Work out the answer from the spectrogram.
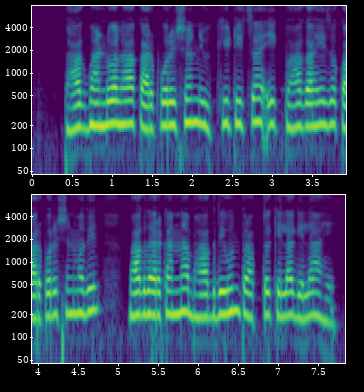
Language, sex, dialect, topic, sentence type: Marathi, female, Varhadi, banking, statement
